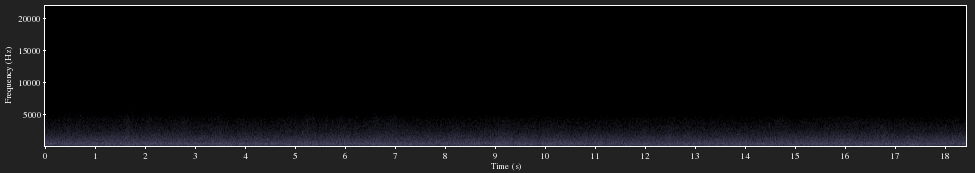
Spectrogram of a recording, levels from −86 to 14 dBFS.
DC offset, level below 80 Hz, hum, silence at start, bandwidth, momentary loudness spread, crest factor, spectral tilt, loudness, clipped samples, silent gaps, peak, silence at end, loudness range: under 0.1%; -74 dBFS; none; 0 s; 9.4 kHz; 1 LU; 14 dB; -6 dB/octave; -57 LUFS; under 0.1%; none; -42 dBFS; 0 s; 1 LU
